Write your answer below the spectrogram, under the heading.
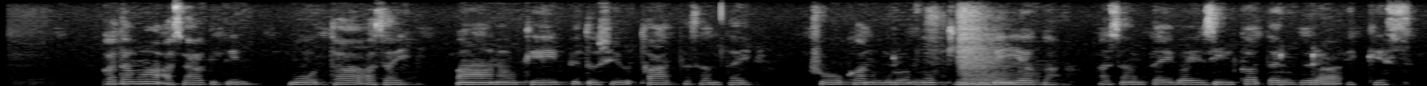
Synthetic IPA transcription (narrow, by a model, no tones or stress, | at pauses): kɐt̪ɐmaːʔɐ̰saːɡɪd̪ɪn | moːt̪ːaːɐsɐj | b̥aːnɐwkʰe̞ːjpːɛd̪ɔsɪjɔt̪ʼaːt̪ːɐsɐnt̪ːɐj | ʃoːkʼːɐnbɪɾɔnmɔkʰːiːd̪ɪd̪ɛʔɪjaːɡa | ʔɐsɐnt̪ːɐjbɐjzɪŋkːɐd̪ɐɾɔbɛɾa̰ːʔɛkʰːe̞ːs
